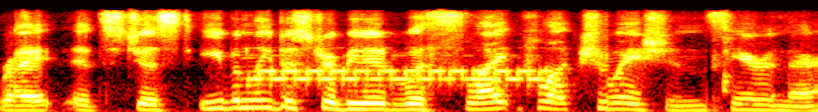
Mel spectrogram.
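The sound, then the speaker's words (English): A mobile phone rings with a steady, sustained electronic tone lasting over a second, fairly quiet beneath a person who keeps talking over it. “Sorry, that's my phone. Turn it off.”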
